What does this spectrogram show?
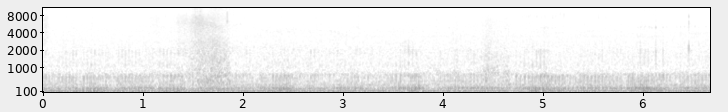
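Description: A British Shorthair kitten purrs steadily, a low continuous rumble with a faint rhythmic pulse.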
